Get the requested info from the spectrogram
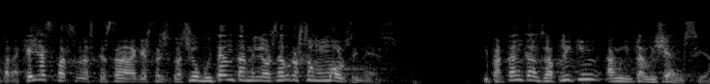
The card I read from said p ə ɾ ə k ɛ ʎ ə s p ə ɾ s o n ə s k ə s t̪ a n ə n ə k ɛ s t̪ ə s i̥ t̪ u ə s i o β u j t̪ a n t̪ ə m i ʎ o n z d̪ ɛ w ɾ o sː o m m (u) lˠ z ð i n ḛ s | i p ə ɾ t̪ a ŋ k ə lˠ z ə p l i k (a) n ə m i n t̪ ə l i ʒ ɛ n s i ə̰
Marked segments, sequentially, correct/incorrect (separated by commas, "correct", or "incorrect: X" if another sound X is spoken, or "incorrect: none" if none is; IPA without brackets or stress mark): incorrect: o, incorrect: i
